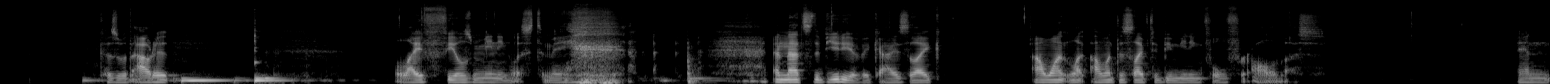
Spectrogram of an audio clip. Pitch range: 95-110 Hz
